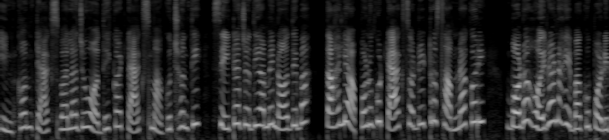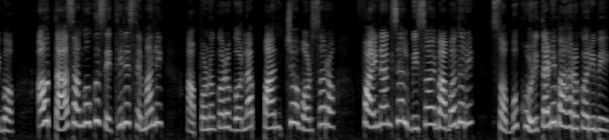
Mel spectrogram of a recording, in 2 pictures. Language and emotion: Odia, fearful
